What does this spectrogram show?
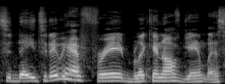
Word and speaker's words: Biletnikoff: for you guys today today we have Fred blicking off game that's how you pronounce his last name so I hope you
